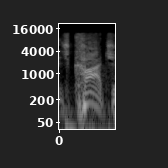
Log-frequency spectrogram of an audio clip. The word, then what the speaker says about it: Koch: Koch is the way I'd pronounce it, Koch Industry secretly funding climate change machine.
